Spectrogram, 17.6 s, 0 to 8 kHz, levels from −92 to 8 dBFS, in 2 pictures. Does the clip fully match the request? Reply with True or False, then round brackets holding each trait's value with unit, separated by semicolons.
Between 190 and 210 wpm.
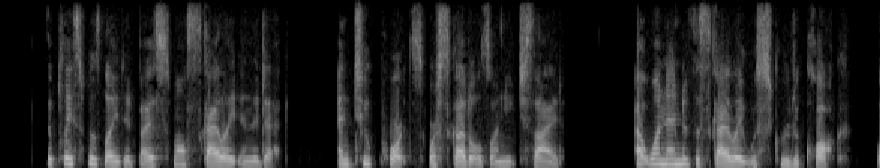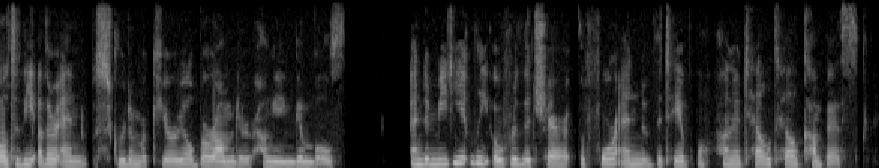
True (200 wpm)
